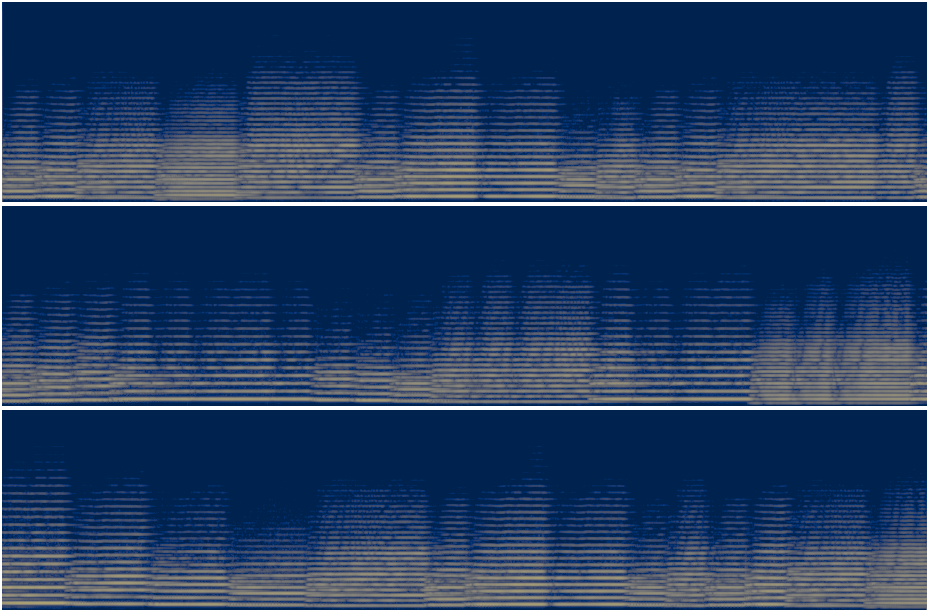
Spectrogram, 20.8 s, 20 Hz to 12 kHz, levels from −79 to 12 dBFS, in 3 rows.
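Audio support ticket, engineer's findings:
No faults found.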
